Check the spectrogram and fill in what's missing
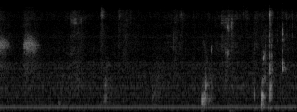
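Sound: sipping a drink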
